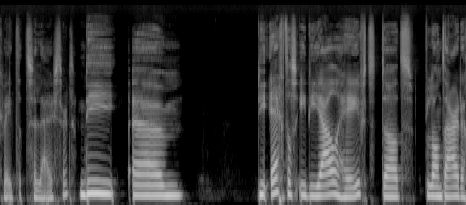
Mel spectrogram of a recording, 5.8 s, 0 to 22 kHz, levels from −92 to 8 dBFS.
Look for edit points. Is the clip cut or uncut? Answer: cut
